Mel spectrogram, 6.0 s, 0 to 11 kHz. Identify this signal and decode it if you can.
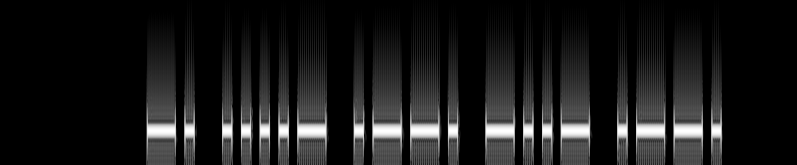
Morse code, heard as a keyed tone, about 17 wpm, 700 Hz. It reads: N4PXP
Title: USA Call Signs - 5 Characters - Repeated 3x - 17wpm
